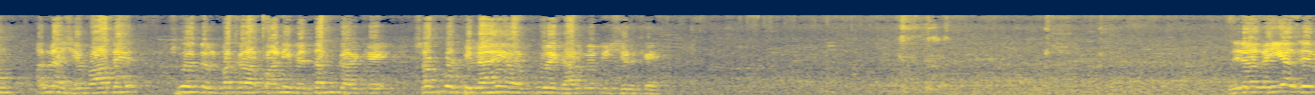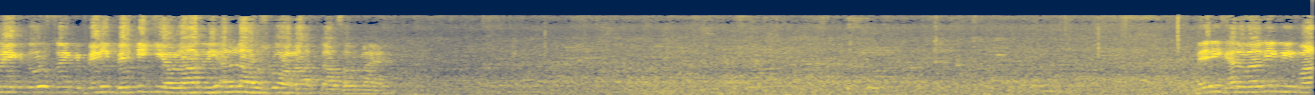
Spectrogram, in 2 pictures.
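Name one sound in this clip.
An elderly man speaks slowly and earnestly into a microphone, with pauses, in an echoing hall.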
